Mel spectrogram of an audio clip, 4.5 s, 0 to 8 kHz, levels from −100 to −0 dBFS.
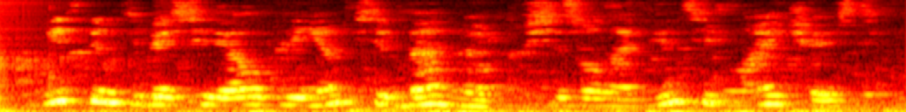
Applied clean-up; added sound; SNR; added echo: classical method WPE with log-MMSE.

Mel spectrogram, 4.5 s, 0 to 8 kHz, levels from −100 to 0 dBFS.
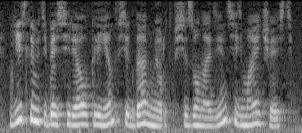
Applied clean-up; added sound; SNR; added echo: none; none; none; none.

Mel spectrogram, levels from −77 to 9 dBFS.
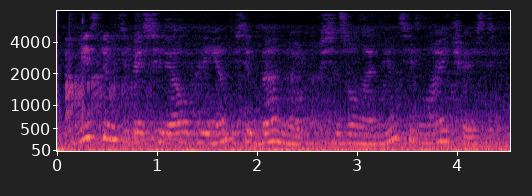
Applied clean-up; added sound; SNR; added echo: none; Fire; -2 dB; reverberation time 2.1 s.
